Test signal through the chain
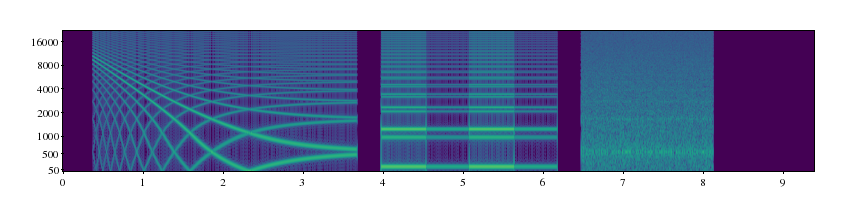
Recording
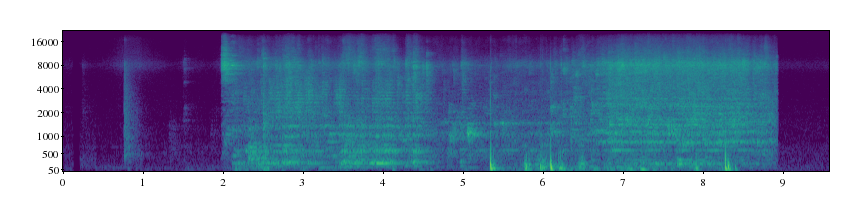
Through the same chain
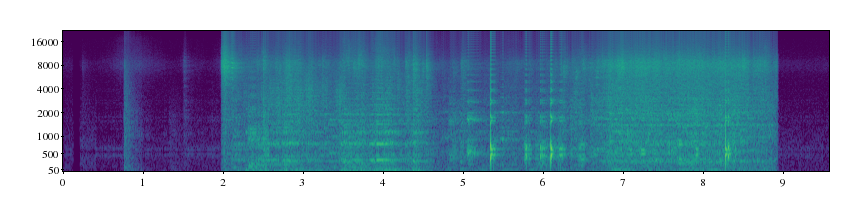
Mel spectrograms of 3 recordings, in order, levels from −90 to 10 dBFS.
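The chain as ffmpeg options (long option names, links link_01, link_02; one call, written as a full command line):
ffmpeg -i in.wav -af "aeval=exprs='val(0)*sgn(sin(2*PI*550*n/s))':channel_layout=same,volume=2.5dB" out.wav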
